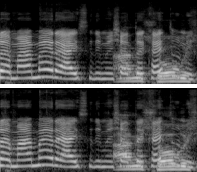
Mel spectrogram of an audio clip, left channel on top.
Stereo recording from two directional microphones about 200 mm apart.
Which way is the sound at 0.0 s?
15° right (ahead or behind).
